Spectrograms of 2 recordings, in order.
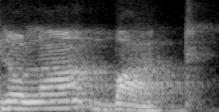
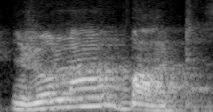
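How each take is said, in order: First: The surname is said simply as 'Bar'. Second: The surname ends with its final consonants sounded. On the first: "Sometimes we pronounce it simply Roland Barthes, B A R" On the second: "I just pronounce it according to the uh, spelling"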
